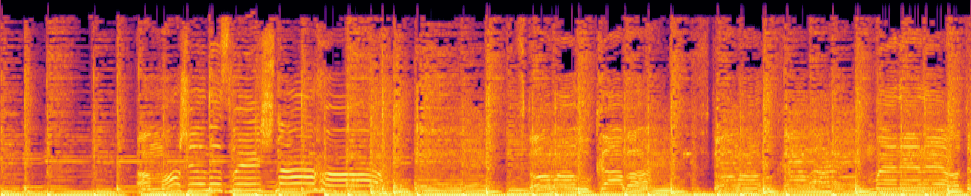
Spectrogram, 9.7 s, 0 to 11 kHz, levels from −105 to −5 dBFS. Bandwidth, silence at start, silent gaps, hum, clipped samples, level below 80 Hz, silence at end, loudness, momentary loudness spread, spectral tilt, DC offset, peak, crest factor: 10.5 kHz; 0 s; none; none; 0.2%; -16 dBFS; 0 s; -10 LUFS; 4 LU; -4.5 dB/octave; under 0.1%; 0 dBFS; 10 dB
